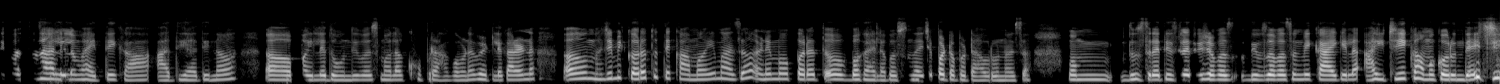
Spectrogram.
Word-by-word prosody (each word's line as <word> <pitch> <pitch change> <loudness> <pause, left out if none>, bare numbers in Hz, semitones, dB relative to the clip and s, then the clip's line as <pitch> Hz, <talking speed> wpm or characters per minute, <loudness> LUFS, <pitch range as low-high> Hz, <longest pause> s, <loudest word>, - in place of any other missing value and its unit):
ते - - -15
कसं 240 +2 -7
झालेलं 230 -3 +2
माहितीये 225 0 -3
का? 205 -2 -7 0.3
आधी-आधी 200 +2 -4
ना 215 +2 -3 0.4
अ, - - +3 0.3
पहिले 210 0 0
2 205 -2 -3
दिवस 210 +1 -4
मला 210 0 -3
खूप 235 - -14
रागवणं 200 +1 -6
भेटलं. 220 -4 -2
कारण 215 +2 +1 0.3
अ, 225 - +3 0.2
म्हणजे 260 -1 -1
मी 300 +2 -2
करत 280 +3 +4
होते 315 -5 -3
कामही 230 0 -2
माझं 265 +4 -1
आणि 245 -5 -2
मग 250 0 -1
परत 230 -1 +1
अ, 230 - +4
बघायला 215 -2 -1
बसून 205 +1 -5
जायचे, 205 -1 -3
पटापट 215 -4 +1
आवरून 190 0 -5
असं. 190 0 -6 0.4
मग 220 -1 -1 0.2
दुसऱ्या 220 -1 +2
तिसऱ्या 225 -1 +2
दिवसापासून 220 -3 +2
दिवसापासून 220 +1 +3
मी 230 - +2
काय 215 -2 +6
केलं, 225 +2 +1
आईचीही 245 +2 +3
कामं 255 -6 +4
करून 220 -2 +6
द्यायची. 290 +6 +7
220 Hz, 180 wpm, -21 LUFS, 210-235 Hz, 0.4 s, द्यायची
